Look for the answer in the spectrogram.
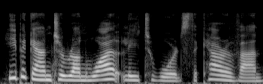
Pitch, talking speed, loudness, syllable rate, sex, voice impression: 200 Hz, 180 wpm, -17 LUFS, 5.1 syllables/s, female, very feminine, very middle-aged, very thin, tensed, slightly powerful, bright, slightly soft, clear, fluent, slightly cool, intellectual, refreshing, very sincere, very calm, friendly, very reassuring, slightly unique, slightly elegant, wild, slightly sweet, lively, slightly strict, slightly intense, slightly sharp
